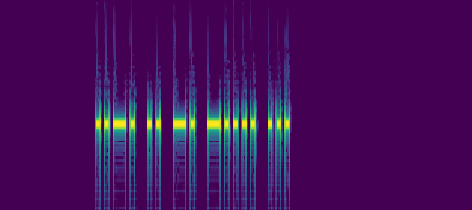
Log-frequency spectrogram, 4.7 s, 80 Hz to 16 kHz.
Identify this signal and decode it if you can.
Morse code, heard as a keyed tone, about 27 wpm, 700 Hz. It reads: FIN6S
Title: Code Groups - 5 Letter:Numbers - 28wpm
